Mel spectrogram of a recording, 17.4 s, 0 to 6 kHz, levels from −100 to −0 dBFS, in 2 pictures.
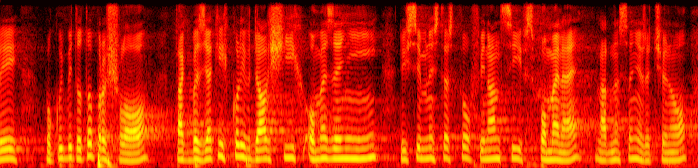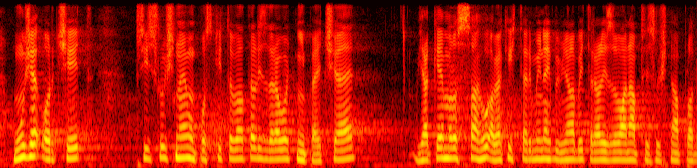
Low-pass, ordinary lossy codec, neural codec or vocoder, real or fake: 5.4 kHz; Opus, 64 kbps; none; real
